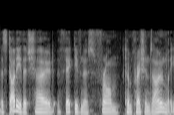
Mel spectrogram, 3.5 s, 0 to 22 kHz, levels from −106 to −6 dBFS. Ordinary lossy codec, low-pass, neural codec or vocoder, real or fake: MP3, 48 kbps; 7.2 kHz; none; real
